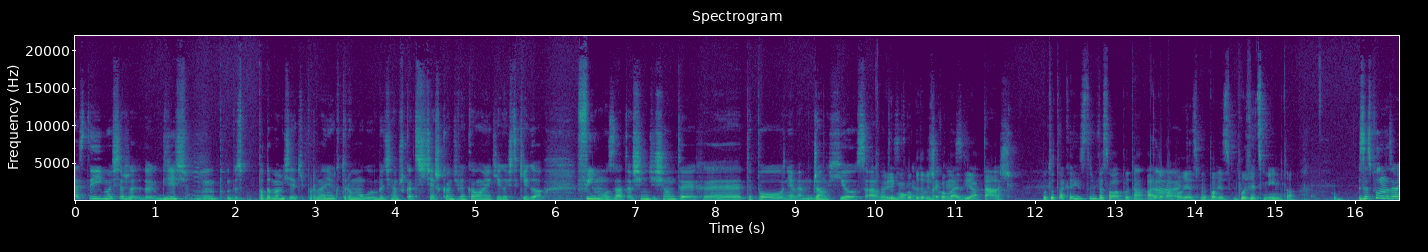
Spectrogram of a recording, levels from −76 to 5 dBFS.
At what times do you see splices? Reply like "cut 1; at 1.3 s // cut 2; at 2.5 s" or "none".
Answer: cut 1; at 3.2 s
